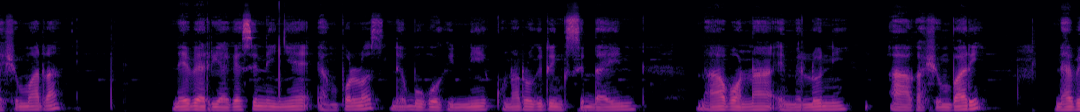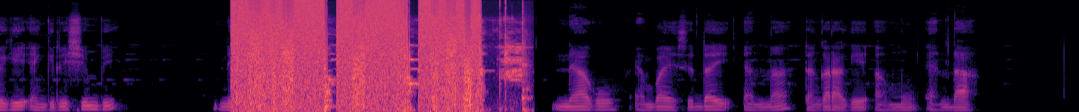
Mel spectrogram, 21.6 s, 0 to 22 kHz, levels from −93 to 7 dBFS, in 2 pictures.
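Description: At 13.11 s the speech collapses into loud, harsh broadband noise until 16.14 s: samples built from the wrong bytes, low-order bits misread as the big part of each value.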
